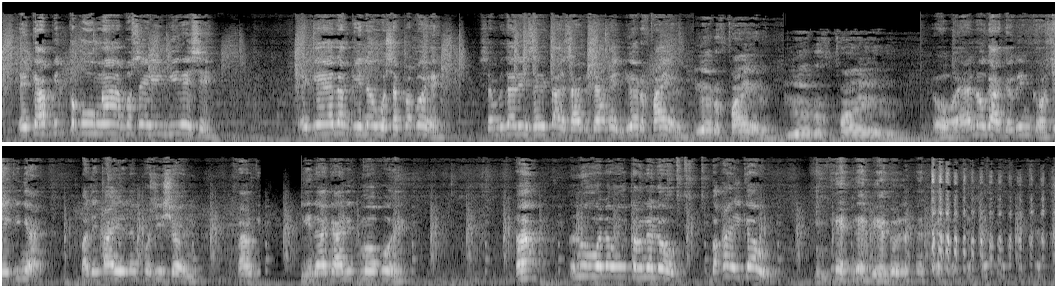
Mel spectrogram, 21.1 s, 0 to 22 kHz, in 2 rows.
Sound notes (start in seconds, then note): 18.7 laugh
